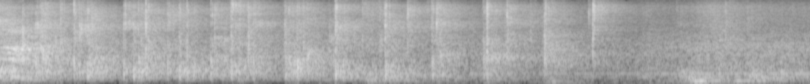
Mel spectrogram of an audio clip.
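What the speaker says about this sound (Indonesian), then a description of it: "tepuk tangan untuk kelompok yang kedua" Schoolchildren in a classroom clapping for the second group, a burst of many hands applauding at once, loud at first, then settling into rhythmic, spaced claps that fade out near the end.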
